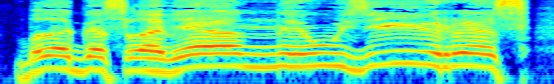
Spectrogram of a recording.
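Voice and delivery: high, drawn-out invocation; muttered prayer. A narrator's reading. Old bishop prays wandering off into the garden, high intoned prayer. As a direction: intone it slowly like an old cleric praying. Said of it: "бормотал он".

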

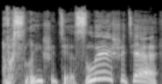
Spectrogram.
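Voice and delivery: high, slow, drawn-out appeal; outraged appeal. Acted. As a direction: call everyone to witness, stretching it high. Ben Allen appeals to those present.

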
